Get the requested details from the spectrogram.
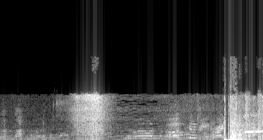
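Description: A firework hisses and sprays sparks.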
